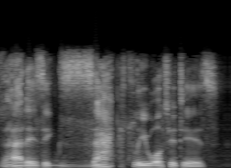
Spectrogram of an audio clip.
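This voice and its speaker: A man voicing a kind, wise, soft-spoken rabbi in a children's storybook, with a teacherly manner. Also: low-pitched, measured pace, no room sound, highs cut off. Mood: kindly, assured.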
